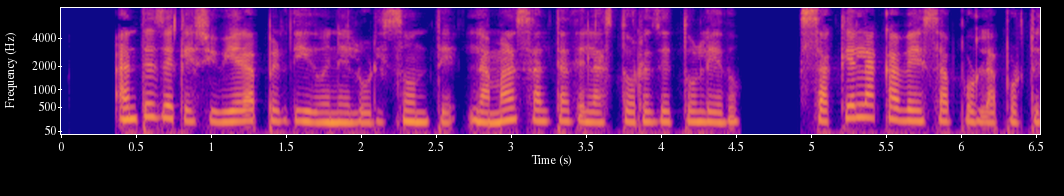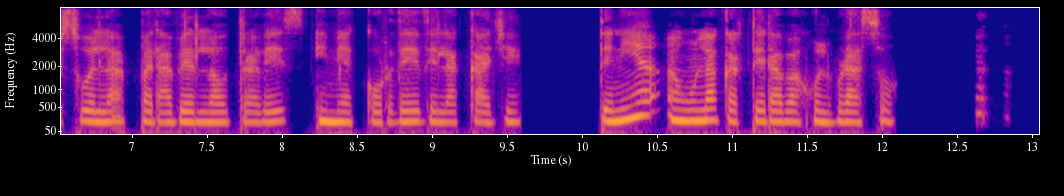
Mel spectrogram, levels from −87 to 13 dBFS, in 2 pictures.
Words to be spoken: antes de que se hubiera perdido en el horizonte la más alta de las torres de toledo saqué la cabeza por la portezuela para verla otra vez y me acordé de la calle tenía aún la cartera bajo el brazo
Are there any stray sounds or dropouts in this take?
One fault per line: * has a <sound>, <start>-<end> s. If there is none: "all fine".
* has a laugh, 12.6-12.9 s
